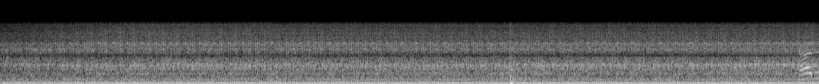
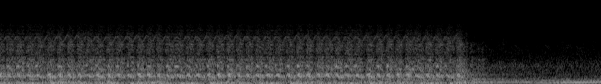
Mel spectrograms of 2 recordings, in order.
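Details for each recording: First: 1990 Ford F250 Lariat, 7.3 L International diesel, 5-speed manual, over 200,000 miles, hard cold starting after sitting. Warm restart idle: steady, even diesel clatter, no stumble or misfire; only the initial cold start is problematic. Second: 1990 Ford F250 Lariat 7.3L International diesel, 5-speed manual, cold start after sitting overnight, glow-plug light cycled first: steady cranking chug about three beats a second for several seconds, never catches. Long crank, no start; cause unknown.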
